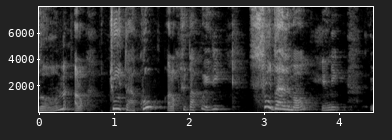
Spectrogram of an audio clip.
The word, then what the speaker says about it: tout à coup: marche toute seule il est accompagné de personnes tout à coup tout à coup alors pena on la prononce pas ah pourquoi je te ta coupe tout à coup d'accord alors soudainement et fougère on doit respirer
